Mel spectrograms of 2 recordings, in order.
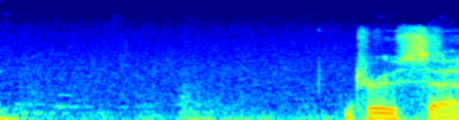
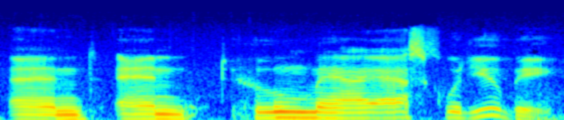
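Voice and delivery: mock-polite question; 6 semitones higher, 4 dB louder than usual. Druce questions the brigand.

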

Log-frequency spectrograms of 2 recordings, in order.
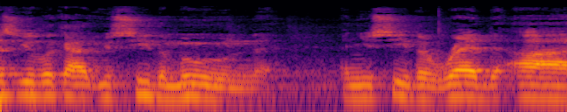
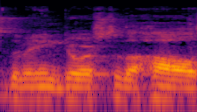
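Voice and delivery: usual speaking voice

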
